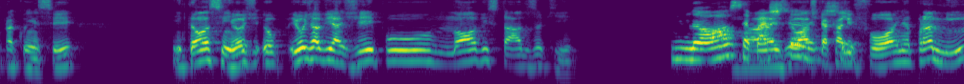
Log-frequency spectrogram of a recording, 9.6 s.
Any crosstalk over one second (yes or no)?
yes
